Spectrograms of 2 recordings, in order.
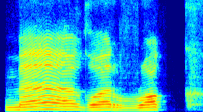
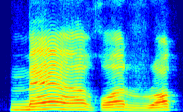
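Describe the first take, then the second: First: ما غرک stretched slowly with the ک said dark, lips not spread; wrong take, no smile. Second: ما غرک stretched slowly with lips spread so the ک stays thin; right take, smiling face. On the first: Teacher shows students the wrong ما غرک without smiling face. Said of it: "دیکھیں کیا آواز بنے گی". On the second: Teacher shows students correct ما غرک with a smile. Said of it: "آپ نے اسمائلی face لازم بنانا ہے". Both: Shown as a demonstration.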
